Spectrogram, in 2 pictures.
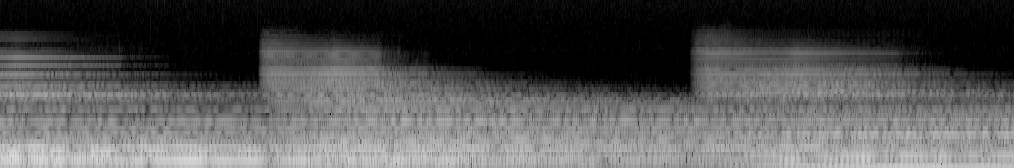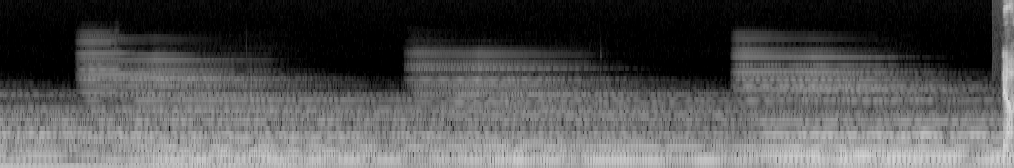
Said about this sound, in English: repeats on both of these and do some swells.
